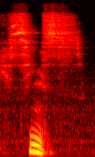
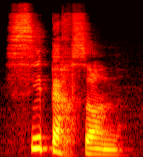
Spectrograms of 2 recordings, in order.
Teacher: como tem uma outra palavra depois, a gente não fala o s. A gente fala por 6 personnes, tá?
